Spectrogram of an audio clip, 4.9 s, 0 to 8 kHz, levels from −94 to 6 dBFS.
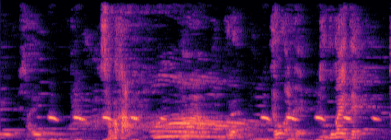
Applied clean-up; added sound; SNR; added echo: classical method WPE with log-MMSE.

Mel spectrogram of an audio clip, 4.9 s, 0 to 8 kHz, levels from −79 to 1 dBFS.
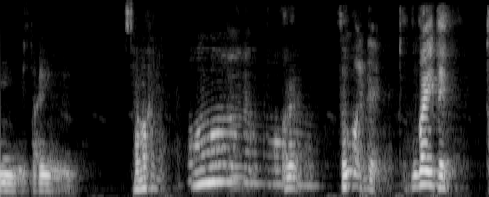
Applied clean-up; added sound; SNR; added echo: neural mask model DeepFilterNet 3.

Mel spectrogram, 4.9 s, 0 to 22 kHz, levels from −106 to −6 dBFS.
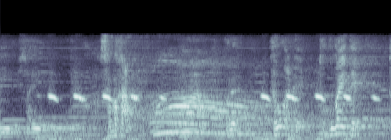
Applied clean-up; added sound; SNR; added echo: none; Bird; 0 dB; reverberation time 2.3 s.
